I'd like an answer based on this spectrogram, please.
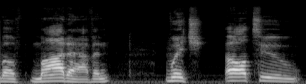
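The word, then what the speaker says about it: Madhavan: a last name of Maven which I'll to it's spelled m a d ha A V an so you can bet everybody calls him mad Haven uh it's published by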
